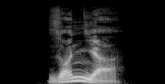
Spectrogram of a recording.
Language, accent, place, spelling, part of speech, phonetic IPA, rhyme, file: German, Germany, Berlin, Sonja, proper noun, [ˈzɔnja], -ɔnja, De-Sonja.ogg
- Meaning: a female given name, equivalent to English Sonya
